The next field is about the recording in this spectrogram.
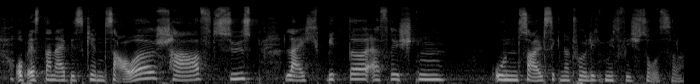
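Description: A woman with a Thai accent at a medium pitch, with ordinary pitch variation and a very slow pace. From Thailand, Bangkok. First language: Thai (speaking German). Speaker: cook. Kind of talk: casual chat. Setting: cooking studio.

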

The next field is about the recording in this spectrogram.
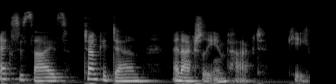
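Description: A woman speaks in a somewhat breathy voice, her pitch swinging very widely. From Canada. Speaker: business owner. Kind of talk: casual interview.

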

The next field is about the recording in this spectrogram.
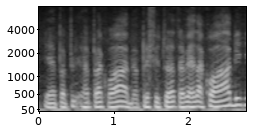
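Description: A man talks at a fairly slow pace. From Salvador, Bahia, Brazil. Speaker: founder of an arts and percussion project. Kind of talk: radio interview.

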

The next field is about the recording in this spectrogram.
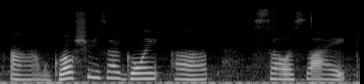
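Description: With vocal fry and fairly even intonation, a woman speaks at a high pitch.

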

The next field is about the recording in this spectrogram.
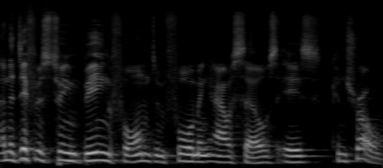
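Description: A fairly high-pitched male voice with a dark, mellow tone and ordinary pitch variation. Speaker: pastor. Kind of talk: sermon. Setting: church. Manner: fast.

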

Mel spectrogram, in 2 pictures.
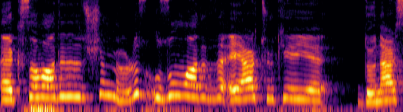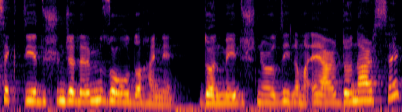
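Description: A woman speaks at a moderate pace with very wide pitch swings, and audible room echo fills the space. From Turkey. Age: 20s. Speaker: media planner. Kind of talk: casual interview chat.

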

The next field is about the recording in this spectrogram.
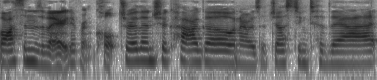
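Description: In an unremarkable speaking voice, a woman talks at a fairly quick pace and medium pitch on a very clean recording with a silent background. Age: 20s. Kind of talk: casual chat.

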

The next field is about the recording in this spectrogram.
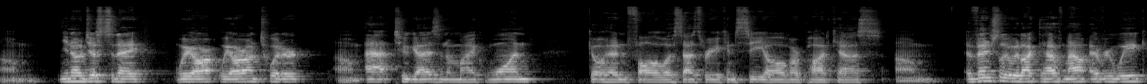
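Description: In a Midwestern American accent, a man speaks at medium pitch and a moderate pace. His monotone, flat intonation carries through audible room echo. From US Midwest, rural Nebraska. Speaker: podcast host, college student and coach. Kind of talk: casual chat.

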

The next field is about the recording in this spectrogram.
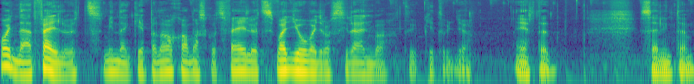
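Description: Somewhat breathy with a dark, mellow tone, a man speaks at a moderate pace, leaving long, frequent pauses. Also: ordinary pitch variation. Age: 30s. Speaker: streamer. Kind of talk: casual chat. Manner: animated.

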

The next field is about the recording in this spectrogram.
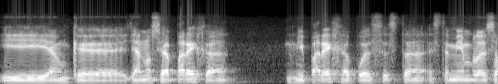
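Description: A man speaks with a very deep, low pitch. His tone is bright and sharp. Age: 30s. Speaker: interviewee sharing divorce experience. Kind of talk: pre-recorded interview answers.

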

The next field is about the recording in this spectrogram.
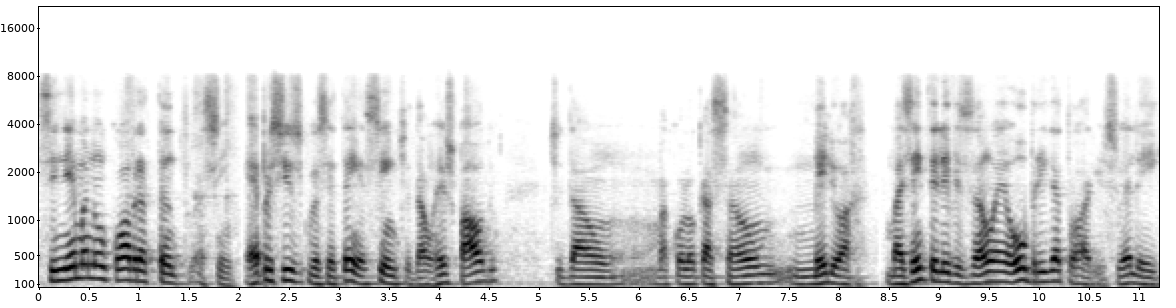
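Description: A man speaks in a plain, everyday voice. His pace is fairly slow. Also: medium pitch for a man, lively intonation. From Rio de Janeiro, Brazil. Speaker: actor and director. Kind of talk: interview.

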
